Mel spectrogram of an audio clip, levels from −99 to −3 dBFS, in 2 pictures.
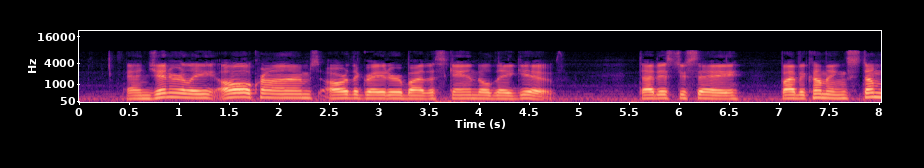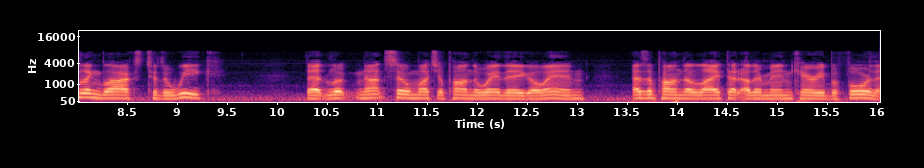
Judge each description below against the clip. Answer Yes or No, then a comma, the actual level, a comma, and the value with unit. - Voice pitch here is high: No, medium, 155 Hz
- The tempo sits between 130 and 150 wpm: No, average, 165 wpm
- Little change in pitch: Yes, narrow, 2.3 semitones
